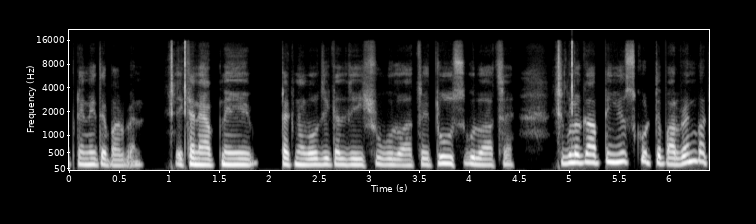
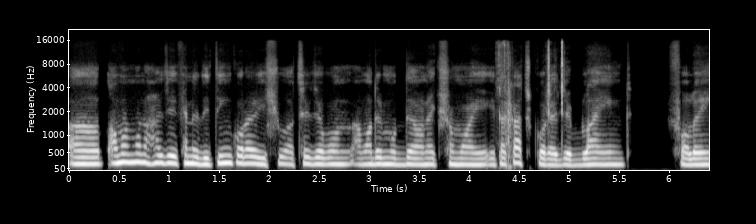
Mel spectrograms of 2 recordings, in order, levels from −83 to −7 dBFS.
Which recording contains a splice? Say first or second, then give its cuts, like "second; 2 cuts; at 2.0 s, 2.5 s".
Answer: first; 1 cut; at 1.0 s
